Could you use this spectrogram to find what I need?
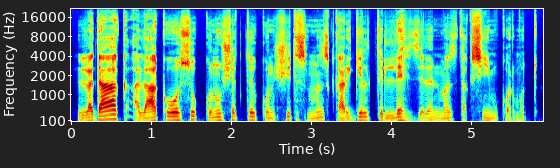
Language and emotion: Kashmiri, neutral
